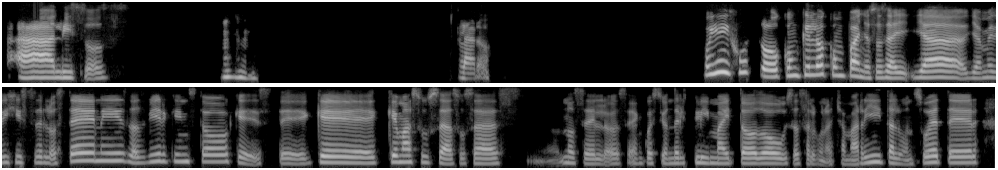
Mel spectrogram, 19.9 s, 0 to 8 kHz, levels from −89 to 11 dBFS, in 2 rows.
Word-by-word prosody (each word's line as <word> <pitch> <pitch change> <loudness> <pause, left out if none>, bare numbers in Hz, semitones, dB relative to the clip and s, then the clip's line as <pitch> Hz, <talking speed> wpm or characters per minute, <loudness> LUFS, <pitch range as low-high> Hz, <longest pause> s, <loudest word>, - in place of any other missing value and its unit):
Ah, 215 +1 +9
lisos. 215 -1 -3 1.1
Ujú. 225 -4 -5 2.0
Claro. 190 -2 -6 2.2
Oye, 335 +4 +6
¿y - - +3
justo 290 - +3
con 290 +3 0
qué 315 +2 +3
lo 320 - +7
acompañas? 275 -9 +2
O 210 - -2
sea, 215 - +4 0.2
ya 220 -2 +5
ya 200 -1 -5
me 220 - -6
dijiste 220 0 -9
los 190 -3 -10
tenis, 280 0 +1
los 210 -3 -7
Birkenstock 255 0 -5
que, 205 - -5
este, 180 0 -9
¿qué 215 -3 +2
qué 240 - +2
más 235 0 -2
usas? 180 -6 -3
usas 185 0 -6 0.4
no 205 -2 -9
sé, 180 -3 -8
los, 180 +1 -11
en 190 - -12
cuestión 185 -1 -10
del 195 +1 -7
clima 200 -3 -5
y 185 - -6
todo, 190 0 -1
¿usas 180 -1 -12
alguna 160 - -13
chamarrita, 200 +8 -6
algún 170 -3 -11
suéter, 215 0 -2
215 Hz, 125 wpm, -22 LUFS, 190-240 Hz, 2.2 s, Ah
